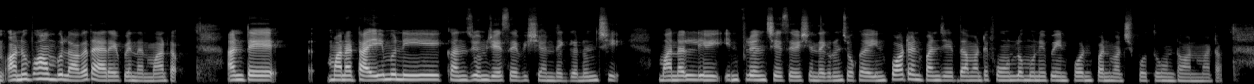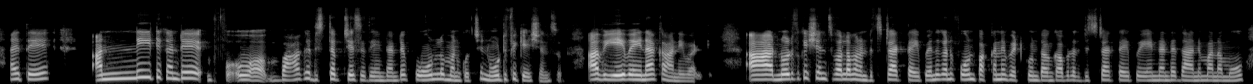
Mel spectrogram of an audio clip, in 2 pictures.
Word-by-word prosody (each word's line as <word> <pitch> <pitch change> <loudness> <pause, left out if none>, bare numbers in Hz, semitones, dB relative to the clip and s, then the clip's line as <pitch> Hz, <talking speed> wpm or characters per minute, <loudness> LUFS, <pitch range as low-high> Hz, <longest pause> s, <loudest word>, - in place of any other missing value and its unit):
అణుబాంబు 240 0 +4
లాగా 185 +4 +2
తయారైపోయిందనమాట. 180 -2 -1 0.7
అంటే, 215 -1 +3 0.8
మన 210 0 +5
టైంని 220 +2 +4 0.4
కన్జ్యూమ్ 205 +1 -1
చేసే 190 0 -1
విషయం 185 -1 -5
దగ్గర 175 0 -7
నుంచి, 200 +2 -4 0.5
మనల్ని 200 +1 +1 0.2
ఇన్ఫ్లుయెన్స్ 210 0 -1
చేసే 190 -1 -4
విషయం 185 0 -4
దగ్గర 180 0 -5
నుంచి, 195 0 -5
ఒక 200 - -6 0.2
ఇంపార్టెంట్ 225 +3 -1
పని 195 0 -1
చేద్దామంటే 190 +1 -5
ఫోనులో 195 0 -4
మునిగిపోయి, 190 0 -4
ఇంపార్టెంట్ 185 0 -7
పని 180 0 -4
మర్చిపోతూ 175 +1 -9
ఉంటామనమాట. 165 -2 -9 0.5
అయితే, 240 -2 0 0.7
అన్నీటికంటే, 285 +3 +3 0.3
ఫో - - -7 0.5
బాగా 235 +7 -1
డిస్టర్బ్ 240 +1 -2
చేసేది 205 -3 -1
ఏంటంటే 185 +3 -4
ఫోనులో 220 +3 +1
మనకొచ్చే 180 +4 -5
నోటిఫికేషన్స్. 190 - -4 0.4
అవి 225 -2 +2
ఏవైనా 225 0 +6
కానివ్వండి. 165 - -5 0.5
ఆహ్, 225 0 +10
నోటిఫికేషన్స్ 260 +1 +1
వల్ల 230 0 +4
మనం 210 -2 -1
డిస్ట్రాక్ట్ 220 +2 0
అయిపోయి, 205 +2 -4
ఎందుకంటే 235 +1 -1
ఫోను 230 +1 0
పక్కనే 230 +1 -3
పెట్టుకుంటాం 195 -1 -4
కాబట్టి 195 +1 -4
అది 180 - -21
డిస్ట్రాక్ట్ 205 +1 -5
అయిపోయి 190 0 -7
ఏంటంటే 195 +1 -4
దాన్ని 185 0 -3
మనము, 180 0 -5
200 Hz, 135 wpm, -21 LUFS, 185-225 Hz, 0.8 s, ఆహ్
